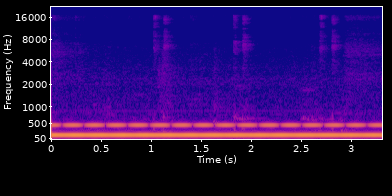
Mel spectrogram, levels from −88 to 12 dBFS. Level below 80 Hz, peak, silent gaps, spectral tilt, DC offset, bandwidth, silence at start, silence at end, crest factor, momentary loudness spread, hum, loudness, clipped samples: -68 dBFS; -12 dBFS; none; -12 dB/octave; under 0.1%; 0.9 kHz; 0 s; 0 s; 6 dB; 1 LU; none; -20 LUFS; under 0.1%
